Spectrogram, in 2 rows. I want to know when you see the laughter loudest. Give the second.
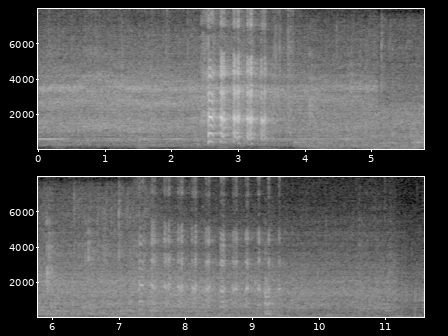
3 s.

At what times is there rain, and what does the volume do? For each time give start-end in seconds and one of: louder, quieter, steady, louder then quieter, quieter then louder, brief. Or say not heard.
0.0-11.5 louder.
